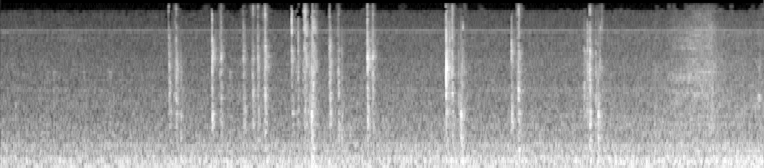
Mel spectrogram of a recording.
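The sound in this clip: Typing a search into a computer keyboard, with faint, irregular clusters of keystrokes clicking over a steady background hiss and short pauses between bursts.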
